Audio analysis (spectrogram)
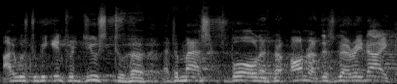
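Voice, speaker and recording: An actor playing a proud, pompous older scientist held captive in a video game, speaking in a formal, theatrical way. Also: male voice, on the high side, fairly quick, fairly bright tone, natural voice. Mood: alarmed, yielding. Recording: echoey room.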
